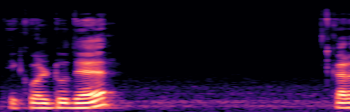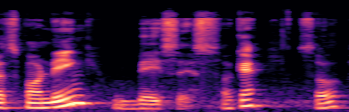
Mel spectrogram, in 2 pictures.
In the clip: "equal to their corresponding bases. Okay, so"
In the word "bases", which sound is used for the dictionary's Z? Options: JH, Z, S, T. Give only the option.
S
